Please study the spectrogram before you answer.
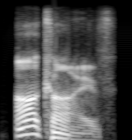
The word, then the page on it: archive: British English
